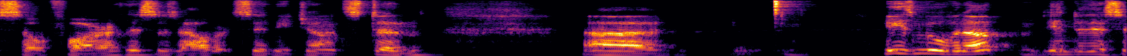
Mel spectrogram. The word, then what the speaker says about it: Albert Sidney Johnston: albert sidney johnston i'm sorry i have been mispronouncing these names so far this is albert sidney johnston he's moving up into this area roller Jefferson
